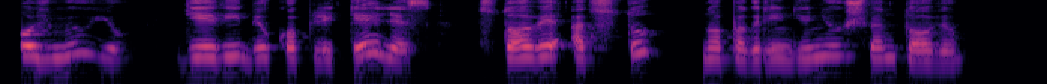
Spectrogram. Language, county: Lithuanian, Utena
